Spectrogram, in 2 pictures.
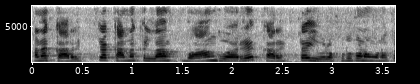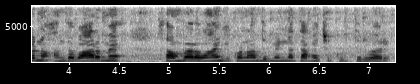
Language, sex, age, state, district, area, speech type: Tamil, female, 60+, Tamil Nadu, Mayiladuthurai, rural, spontaneous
